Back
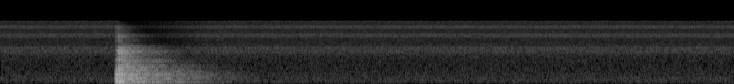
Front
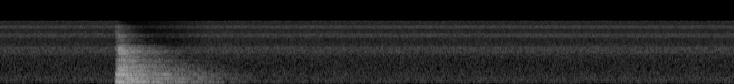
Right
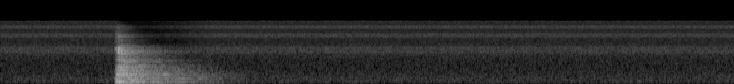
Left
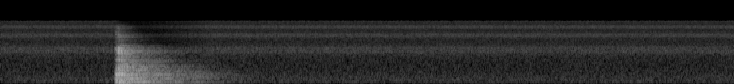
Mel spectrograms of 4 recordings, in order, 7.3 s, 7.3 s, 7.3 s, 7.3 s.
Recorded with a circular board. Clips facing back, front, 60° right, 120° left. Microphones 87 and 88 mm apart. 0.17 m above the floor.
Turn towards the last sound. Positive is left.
turn(degrees=-165)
